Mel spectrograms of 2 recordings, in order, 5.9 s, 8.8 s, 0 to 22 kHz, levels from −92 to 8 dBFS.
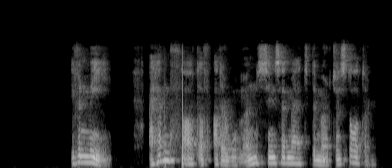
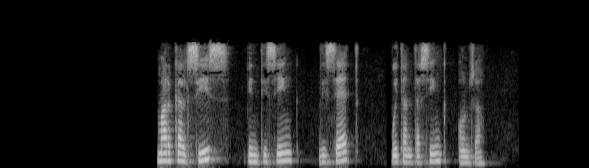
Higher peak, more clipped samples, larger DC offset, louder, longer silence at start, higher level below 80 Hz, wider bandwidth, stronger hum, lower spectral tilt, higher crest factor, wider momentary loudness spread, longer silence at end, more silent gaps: about the same, -4 dBFS vs -2 dBFS; neither; neither; second, -27 LUFS vs -18 LUFS; second, 1.05 s vs 2.35 s; about the same, -58 dBFS vs -62 dBFS; about the same, 7.8 kHz vs 8.2 kHz; neither; first, -6 dB/octave vs -3.5 dB/octave; about the same, 24 dB vs 20 dB; second, 9 LU vs 15 LU; second, 0.25 s vs 1.6 s; about the same, 1.84-1.95 s vs 5.81-5.87 s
